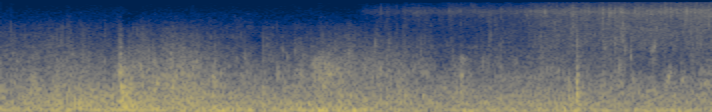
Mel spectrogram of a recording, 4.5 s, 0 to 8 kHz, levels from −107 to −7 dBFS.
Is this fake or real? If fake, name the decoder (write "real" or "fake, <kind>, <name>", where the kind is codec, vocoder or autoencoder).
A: real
